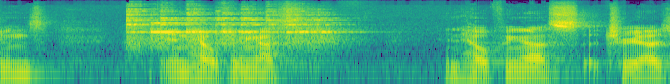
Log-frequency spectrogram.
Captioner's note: bell clacking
